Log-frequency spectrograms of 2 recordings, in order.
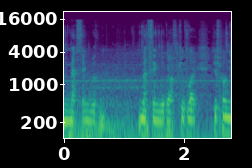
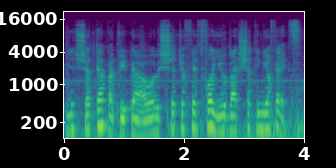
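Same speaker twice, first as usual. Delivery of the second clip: over-the-top, exaggerated put-on French accent; 4 semitones higher than usual. A gamer in a put-on persona talks to agrippa; exaggerated french accent. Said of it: "Still very much French".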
